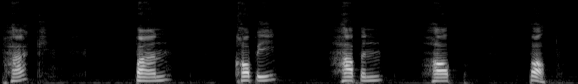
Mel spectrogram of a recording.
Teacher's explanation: That is, P and B are different in another feature which is called force of articulation. That is, P is produced with more force since it is produced without vibration in the vocal cords. When we have no vibration in the vocal cords, it is fortis. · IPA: /p/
